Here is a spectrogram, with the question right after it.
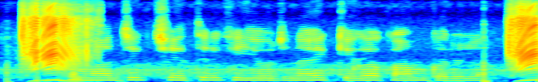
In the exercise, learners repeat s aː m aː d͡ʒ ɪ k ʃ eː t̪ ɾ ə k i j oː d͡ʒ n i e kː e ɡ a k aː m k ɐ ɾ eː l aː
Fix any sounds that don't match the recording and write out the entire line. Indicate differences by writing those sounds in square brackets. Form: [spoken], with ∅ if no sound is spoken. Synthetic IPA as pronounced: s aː m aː d͡ʒ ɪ k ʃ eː t̪ ɾ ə k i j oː d͡ʒ n [a] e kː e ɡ a k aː m k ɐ ɾ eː l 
